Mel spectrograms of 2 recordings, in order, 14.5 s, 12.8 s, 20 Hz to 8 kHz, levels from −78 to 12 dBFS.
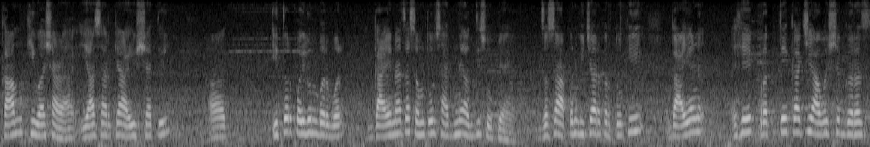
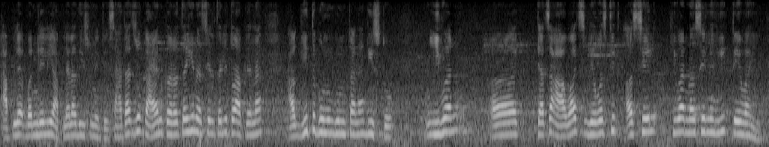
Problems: constant background noise, continuous background conversations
